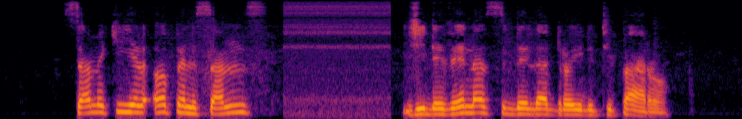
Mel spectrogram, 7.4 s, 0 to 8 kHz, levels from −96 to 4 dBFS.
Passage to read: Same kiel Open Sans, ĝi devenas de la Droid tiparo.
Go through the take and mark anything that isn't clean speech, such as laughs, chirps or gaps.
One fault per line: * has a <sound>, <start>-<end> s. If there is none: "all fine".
all fine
